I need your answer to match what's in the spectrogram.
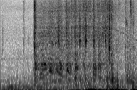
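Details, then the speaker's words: Porsche Panamera with Mansory kit, engine reported dead: on start-up it catches and runs rough with harsh, uneven bursts of clatter, a loud abnormal noise; timing chain suspected, not confirmed. "Ah ou c'est quoi ce bruit de fou ? Ça fait des sales bruits, hein."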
